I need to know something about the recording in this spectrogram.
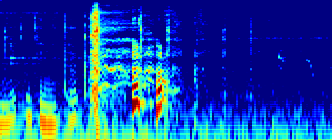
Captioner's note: laughs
